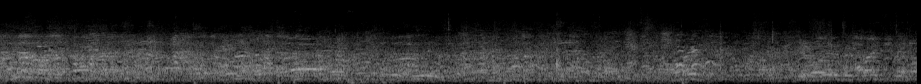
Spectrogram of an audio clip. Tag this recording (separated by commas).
Speech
